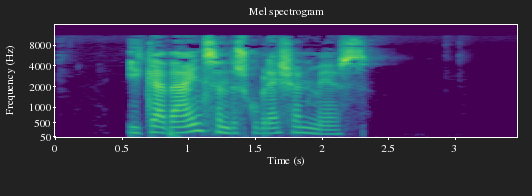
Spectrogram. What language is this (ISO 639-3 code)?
cat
